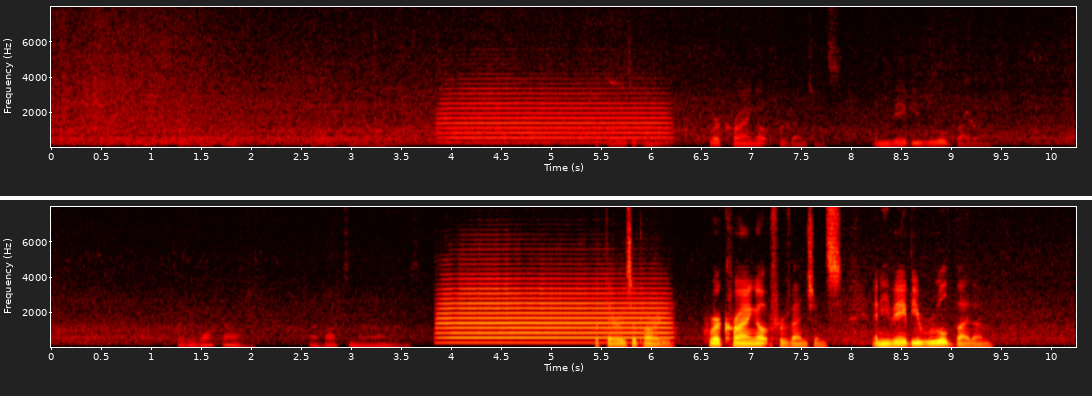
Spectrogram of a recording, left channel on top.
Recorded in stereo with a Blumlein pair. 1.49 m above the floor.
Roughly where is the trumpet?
Ahead right.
